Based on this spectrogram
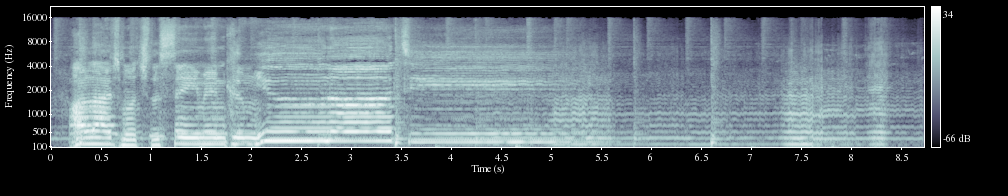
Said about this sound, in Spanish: A busy buzzing bee, a wonder to see.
